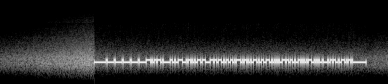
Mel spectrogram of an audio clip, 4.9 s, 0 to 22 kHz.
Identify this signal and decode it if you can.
RTTY (75 baud, 170 Hz shift), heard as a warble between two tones, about 1120 Hz centre. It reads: PODAM NIEDAWNY PRZYKLAD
